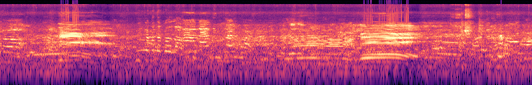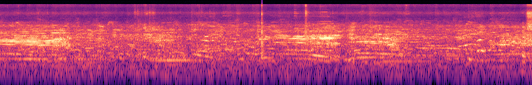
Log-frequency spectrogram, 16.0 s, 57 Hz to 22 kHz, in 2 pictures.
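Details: Small Sahiwal bull calves at Ambari cattle market, Kushtia, Bangladesh, on 24 May 2024: several long, wavering moos, some rising and falling, repeated through the stretch over a steady crowd murmur.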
